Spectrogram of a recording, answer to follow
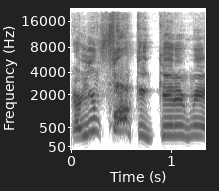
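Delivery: high, outraged disbelief; shouting in disbelief at the surgeon; freaking out. Retold or imitated. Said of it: "I start just freaking out".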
